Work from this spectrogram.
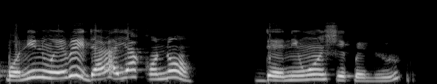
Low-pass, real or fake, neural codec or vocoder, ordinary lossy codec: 7.2 kHz; real; none; none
